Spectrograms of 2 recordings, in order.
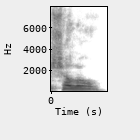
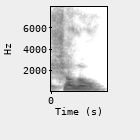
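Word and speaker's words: שלום: The word shalom, from the point of view of syllabication, as I write the word out, you have a CV for the first syllable, second syllable CVC, long vowel closed is accented.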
